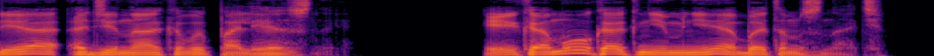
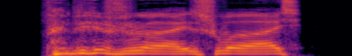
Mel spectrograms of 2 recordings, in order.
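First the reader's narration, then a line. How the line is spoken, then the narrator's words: Said, then uncertain chuckle. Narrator (Russian): сказал Андрей Никитич, а потом как-то уж больно неуверенно хохотнул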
